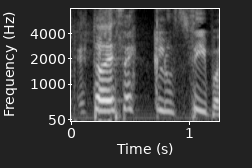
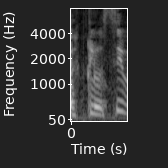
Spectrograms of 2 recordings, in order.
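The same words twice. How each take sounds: First: Louder, higher promo-style hype on exclusivo; a bit louder and higher, announcing an exclusive; hyped announcement. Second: Softer repeat of exclusivo, trailing after the hype; a quiet little afterthought repeat; soft echo. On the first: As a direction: sell it like a big reveal. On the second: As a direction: echo the word under your breath. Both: Acted. Hyping exclusive material.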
